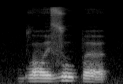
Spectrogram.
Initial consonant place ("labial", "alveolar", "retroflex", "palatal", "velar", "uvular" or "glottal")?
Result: labial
